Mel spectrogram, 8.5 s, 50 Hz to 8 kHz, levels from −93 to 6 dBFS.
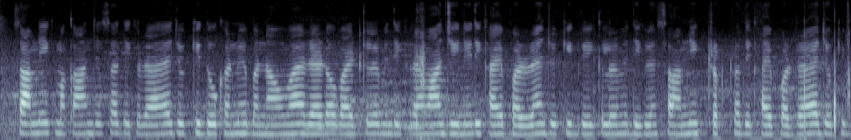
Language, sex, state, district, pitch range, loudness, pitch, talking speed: Hindi, female, Uttar Pradesh, Varanasi, 195-205 Hz, -21 LUFS, 200 Hz, 310 wpm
